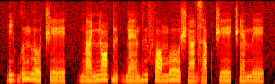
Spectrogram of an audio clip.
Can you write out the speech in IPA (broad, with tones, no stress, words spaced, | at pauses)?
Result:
ɾi˨ɡʷɨ˦mlo˨t͡ʃe˨ | ɡʷã˨ɲɔ̃˦ɓɨ˨ ɡ͡bɛ̃˨bɨ˧ fɔ˧moː˦ ʃã˨za˨pt͡ʃeː˧t͡ʃɛ̃˧ me˧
